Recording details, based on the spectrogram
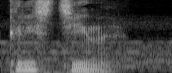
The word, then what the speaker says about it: Христина: В современном русском языке имя Христина обычно произносится как Кристина.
